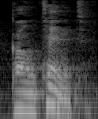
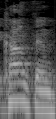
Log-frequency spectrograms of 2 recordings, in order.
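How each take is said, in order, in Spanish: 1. El acento está en la segunda sílaba. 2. El acento está en la primera sílaba. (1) "la fuerza de la pronunciación o el estrés cae en la segunda sílaba" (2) "Ahí está utilizado como sustantivo"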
